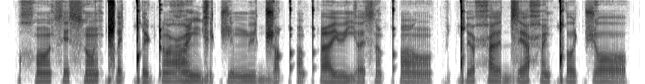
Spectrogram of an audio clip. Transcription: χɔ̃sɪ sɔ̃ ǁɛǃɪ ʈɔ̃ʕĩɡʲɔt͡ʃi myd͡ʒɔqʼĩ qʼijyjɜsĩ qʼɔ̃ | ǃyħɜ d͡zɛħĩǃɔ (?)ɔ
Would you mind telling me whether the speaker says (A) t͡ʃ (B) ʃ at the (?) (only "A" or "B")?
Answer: A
